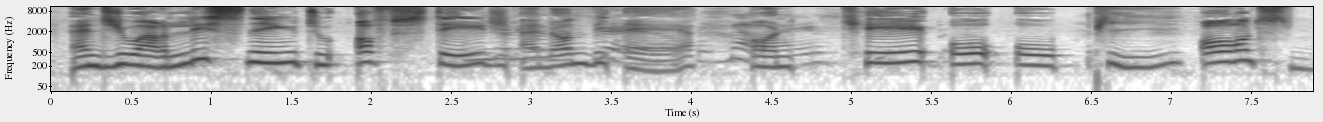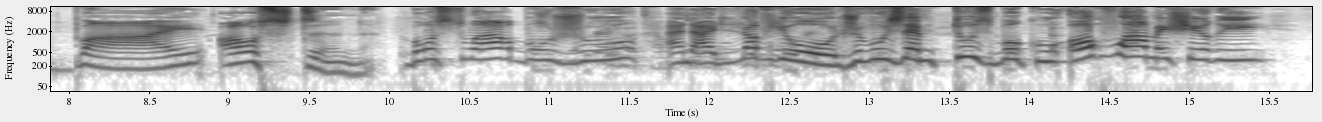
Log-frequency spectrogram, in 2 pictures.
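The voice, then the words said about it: Playful put-on French accent. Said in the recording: “How can you not like that accent? It's adorable. ... It's because it's French.”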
